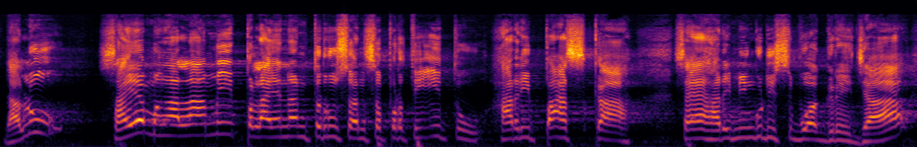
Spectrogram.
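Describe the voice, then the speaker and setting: Male pastor, middle-aged; high, animated storytelling sermon. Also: fairly quick. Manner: animated, acts out dialogue with big swings in loudness.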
